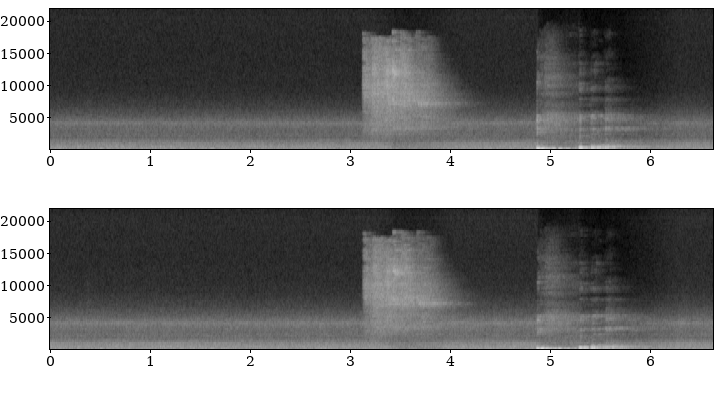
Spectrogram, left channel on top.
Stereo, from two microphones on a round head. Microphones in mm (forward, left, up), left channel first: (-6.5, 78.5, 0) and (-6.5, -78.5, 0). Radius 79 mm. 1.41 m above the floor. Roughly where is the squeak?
No squeak in this recording.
